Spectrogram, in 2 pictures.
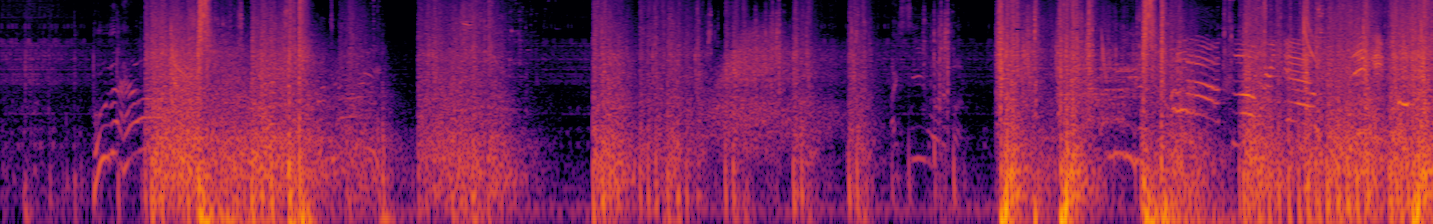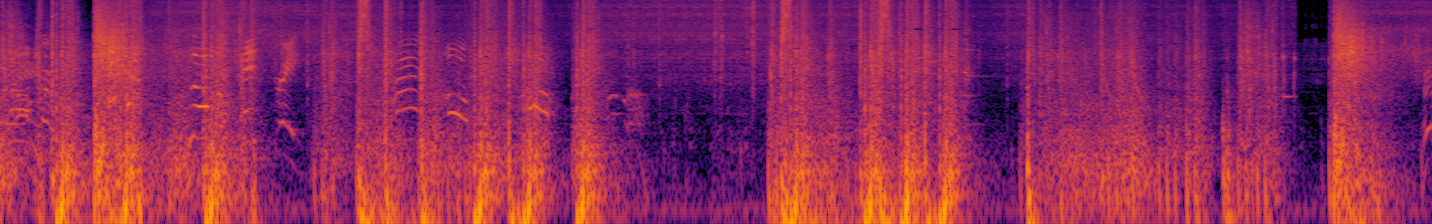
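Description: Gunshots bang repeatedly, echoing off hard walls.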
